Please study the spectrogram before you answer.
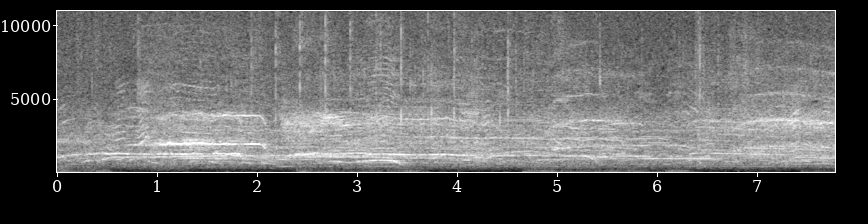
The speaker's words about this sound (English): Crowd from Northern trying to get into it a little bit.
